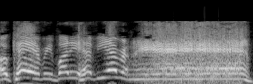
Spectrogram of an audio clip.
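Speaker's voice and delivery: put-on very high, loud projecting voice. Retelling addressing everybody over a running rototiller, told not to yell, retelling projecting over noise. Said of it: "So I'm projecting over the rototiller".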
